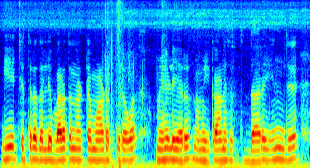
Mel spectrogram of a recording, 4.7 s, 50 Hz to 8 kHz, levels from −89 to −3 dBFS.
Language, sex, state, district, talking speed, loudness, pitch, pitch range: Kannada, male, Karnataka, Koppal, 105 wpm, -18 LUFS, 150 Hz, 145-155 Hz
